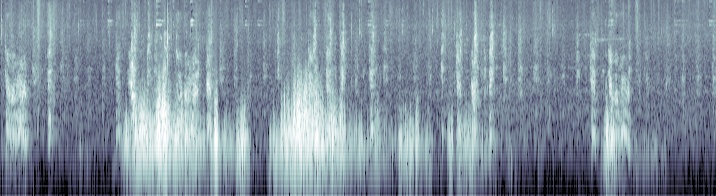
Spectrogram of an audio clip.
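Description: Lakeland Terrier making low, rough vocal sounds in bursts as it runs, the two longest and loudest a few seconds in and around the middle, with shorter ones later.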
